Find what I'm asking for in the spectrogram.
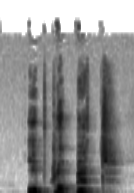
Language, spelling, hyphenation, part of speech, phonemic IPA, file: Dutch, opklapbed, op‧klap‧bed, noun, /ˈɔp.klɑpˌbɛt/, Nl-opklapbed.ogg
- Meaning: fold-up bed, Murphy bed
